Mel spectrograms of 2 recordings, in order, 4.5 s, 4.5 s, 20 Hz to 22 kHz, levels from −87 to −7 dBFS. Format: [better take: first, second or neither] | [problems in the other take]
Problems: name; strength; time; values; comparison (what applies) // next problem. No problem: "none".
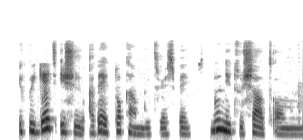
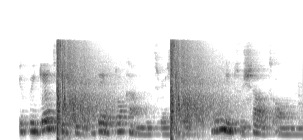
first | background sound (Gunshot, gunfire); as loud as the speech // room echo; dies away in 0.7 s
